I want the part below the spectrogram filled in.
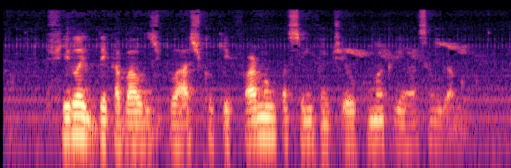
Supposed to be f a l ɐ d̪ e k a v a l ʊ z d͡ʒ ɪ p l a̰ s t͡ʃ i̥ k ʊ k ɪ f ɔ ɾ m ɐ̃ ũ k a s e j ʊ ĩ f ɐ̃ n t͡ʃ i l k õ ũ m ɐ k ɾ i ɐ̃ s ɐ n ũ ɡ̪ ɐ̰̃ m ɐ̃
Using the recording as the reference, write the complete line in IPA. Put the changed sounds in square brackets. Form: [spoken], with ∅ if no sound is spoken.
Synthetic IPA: f [i] l ɐ d̪ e k a v a l ʊ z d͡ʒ ɪ p l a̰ s t͡ʃ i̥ k ʊ k ɪ f ɔ ɾ m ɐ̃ ũ [p] a s e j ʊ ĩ f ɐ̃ n t͡ʃ i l k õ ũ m ɐ k ɾ i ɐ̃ s ɐ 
